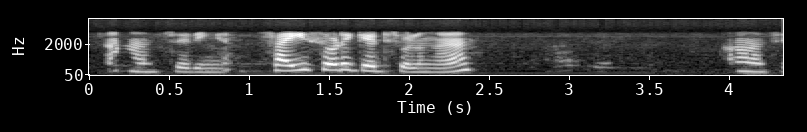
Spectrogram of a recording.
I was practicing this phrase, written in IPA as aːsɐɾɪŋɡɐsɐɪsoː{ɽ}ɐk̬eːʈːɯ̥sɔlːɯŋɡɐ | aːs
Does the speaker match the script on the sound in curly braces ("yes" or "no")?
yes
